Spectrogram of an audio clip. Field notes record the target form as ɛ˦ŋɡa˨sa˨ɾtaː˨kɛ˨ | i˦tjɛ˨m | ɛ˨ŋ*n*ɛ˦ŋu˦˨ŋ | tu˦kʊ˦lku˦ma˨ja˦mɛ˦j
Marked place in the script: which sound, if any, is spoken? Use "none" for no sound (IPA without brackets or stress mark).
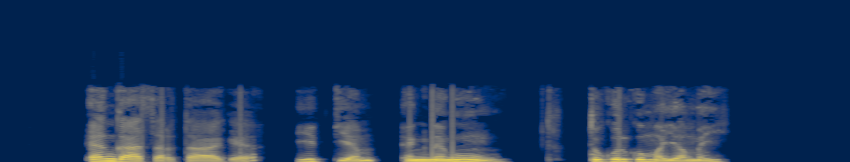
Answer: n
